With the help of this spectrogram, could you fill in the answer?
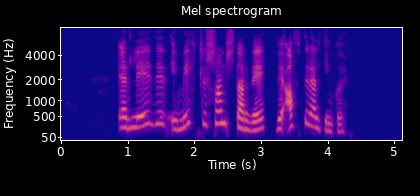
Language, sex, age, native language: Icelandic, female, 30-39, Icelandic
